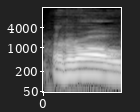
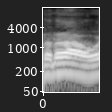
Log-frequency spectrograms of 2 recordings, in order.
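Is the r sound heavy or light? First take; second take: heavy; light. First: The r sounds thick and rounded. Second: The r sounds thin and light. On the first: The speaker calls it right. "So ra raw" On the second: The speaker calls it wrong. "bukan raw"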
